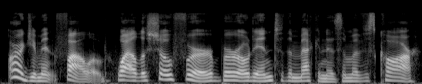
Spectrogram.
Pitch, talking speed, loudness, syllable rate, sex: 175 Hz, 170 wpm, -19 LUFS, 5.8 syllables/s, female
